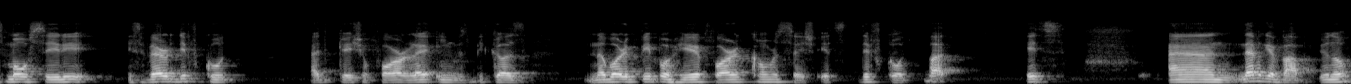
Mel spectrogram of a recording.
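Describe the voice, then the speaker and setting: At a fairly slow pace, a man with a Brazilian accent talks at medium pitch in a monotone, flat intonation, leaving long, frequent pauses. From Northeast Brazil. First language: Portuguese. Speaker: English learner. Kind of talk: casual chat. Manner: halting.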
